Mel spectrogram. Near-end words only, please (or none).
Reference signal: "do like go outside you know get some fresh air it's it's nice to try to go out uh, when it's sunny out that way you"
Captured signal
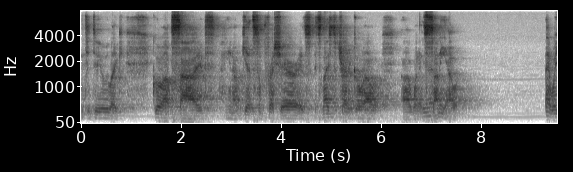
Yeah.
